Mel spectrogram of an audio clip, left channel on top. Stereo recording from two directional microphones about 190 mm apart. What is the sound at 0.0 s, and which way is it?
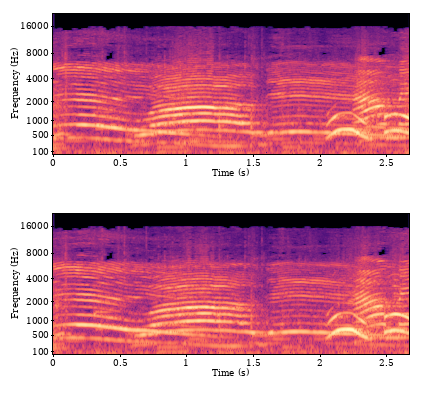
Baby cry, 35° right (ahead or behind).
